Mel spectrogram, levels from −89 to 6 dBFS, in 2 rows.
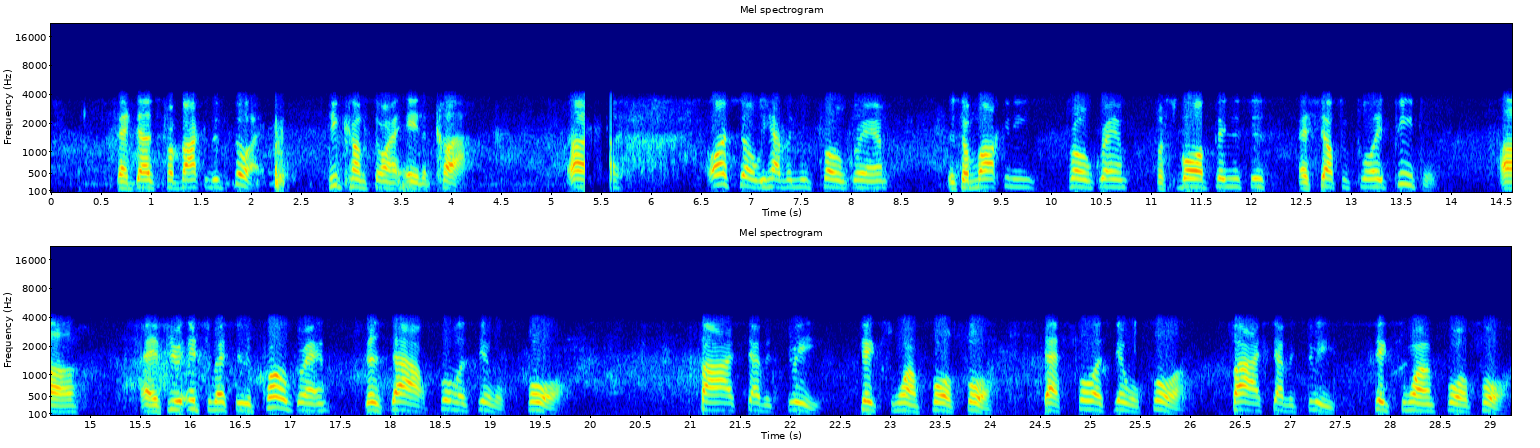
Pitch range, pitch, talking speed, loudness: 170-200 Hz, 180 Hz, 90 wpm, -28 LUFS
